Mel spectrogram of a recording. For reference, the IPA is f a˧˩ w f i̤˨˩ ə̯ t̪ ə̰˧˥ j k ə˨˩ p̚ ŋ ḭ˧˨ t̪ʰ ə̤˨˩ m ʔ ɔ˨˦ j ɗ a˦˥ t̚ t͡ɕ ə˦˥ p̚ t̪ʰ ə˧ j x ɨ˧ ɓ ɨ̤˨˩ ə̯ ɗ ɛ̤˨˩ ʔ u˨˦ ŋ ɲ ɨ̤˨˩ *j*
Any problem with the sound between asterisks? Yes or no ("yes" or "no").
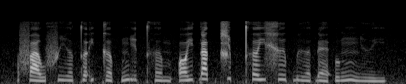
no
